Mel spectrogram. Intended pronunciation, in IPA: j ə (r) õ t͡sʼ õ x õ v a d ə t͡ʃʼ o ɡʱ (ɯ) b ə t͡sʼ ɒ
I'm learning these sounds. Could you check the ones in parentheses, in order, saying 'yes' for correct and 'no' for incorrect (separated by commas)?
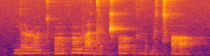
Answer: no, no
